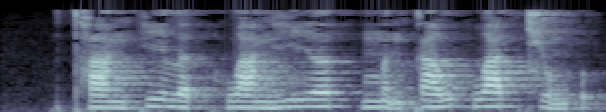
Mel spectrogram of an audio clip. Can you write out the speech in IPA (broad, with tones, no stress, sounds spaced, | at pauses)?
t̪ʰ a˨˩ ŋ k i˧ l ə˨˩ t̚ h w a˨˩ ŋ ɣ i˧ ə̯ | m ə̰˧˨ n k a˨˦ w h w a˦˥ t̚ t͡ɕ ṵ˧˨ ŋ ʔ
